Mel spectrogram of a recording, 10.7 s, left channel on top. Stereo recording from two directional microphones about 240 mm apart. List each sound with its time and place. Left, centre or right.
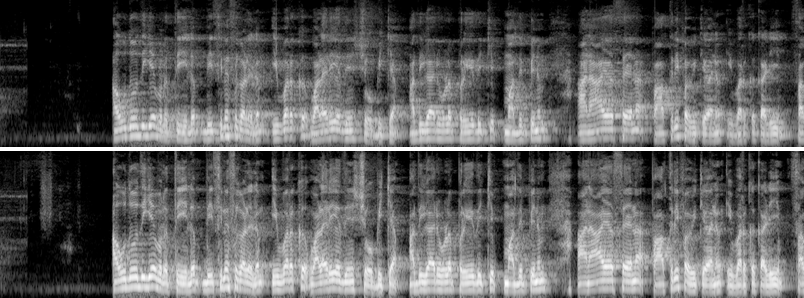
1.5 s a man's voice: right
